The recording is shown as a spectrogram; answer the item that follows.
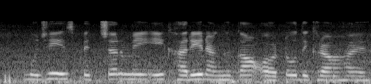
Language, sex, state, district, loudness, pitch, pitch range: Hindi, female, Chhattisgarh, Raipur, -15 LUFS, 215 Hz, 200-230 Hz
